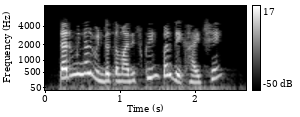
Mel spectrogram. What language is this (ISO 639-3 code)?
guj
